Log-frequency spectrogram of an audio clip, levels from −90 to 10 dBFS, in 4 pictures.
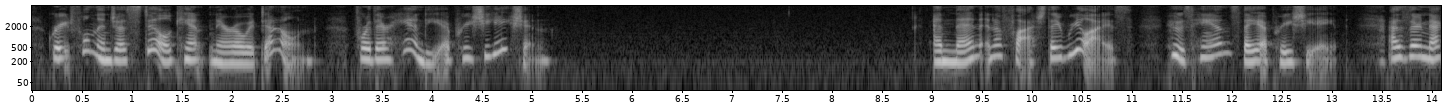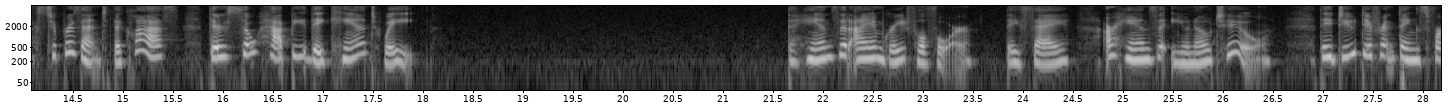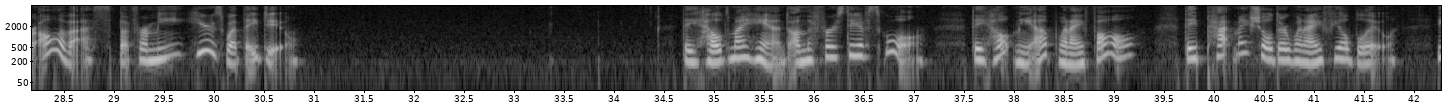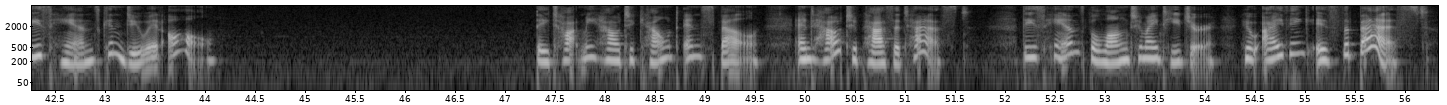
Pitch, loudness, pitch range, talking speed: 240 Hz, -23 LUFS, 210-280 Hz, 130 wpm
